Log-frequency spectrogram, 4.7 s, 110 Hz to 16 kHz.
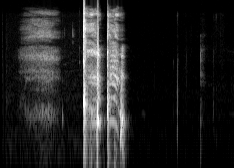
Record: {"cough_length": "4.7 s", "cough_amplitude": 32768, "cough_signal_mean_std_ratio": 0.21, "survey_phase": "beta (2021-08-13 to 2022-03-07)", "age": "45-64", "gender": "Female", "wearing_mask": "No", "symptom_cough_any": true, "symptom_runny_or_blocked_nose": true, "symptom_sore_throat": true, "symptom_onset": "3 days", "smoker_status": "Never smoked", "respiratory_condition_asthma": true, "respiratory_condition_other": false, "recruitment_source": "Test and Trace", "submission_delay": "1 day", "covid_test_result": "Positive", "covid_test_method": "RT-qPCR", "covid_ct_value": 17.9, "covid_ct_gene": "ORF1ab gene", "covid_ct_mean": 18.0, "covid_viral_load": "1300000 copies/ml", "covid_viral_load_category": "High viral load (>1M copies/ml)"}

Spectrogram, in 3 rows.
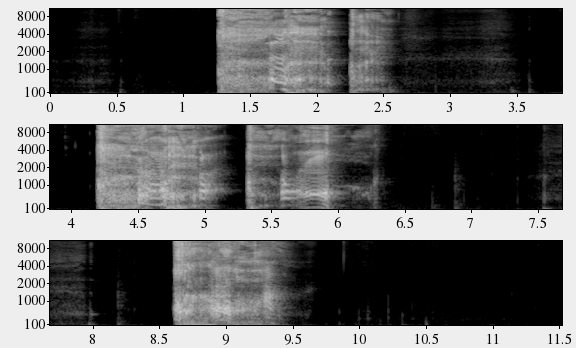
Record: {"three_cough_length": "11.5 s", "three_cough_amplitude": 19518, "three_cough_signal_mean_std_ratio": 0.4, "survey_phase": "beta (2021-08-13 to 2022-03-07)", "age": "65+", "gender": "Male", "wearing_mask": "No", "symptom_cough_any": true, "symptom_new_continuous_cough": true, "symptom_diarrhoea": true, "symptom_fatigue": true, "symptom_onset": "3 days", "smoker_status": "Ex-smoker", "respiratory_condition_asthma": false, "respiratory_condition_other": false, "recruitment_source": "Test and Trace", "submission_delay": "1 day", "covid_test_result": "Positive", "covid_test_method": "RT-qPCR", "covid_ct_value": 20.8, "covid_ct_gene": "N gene"}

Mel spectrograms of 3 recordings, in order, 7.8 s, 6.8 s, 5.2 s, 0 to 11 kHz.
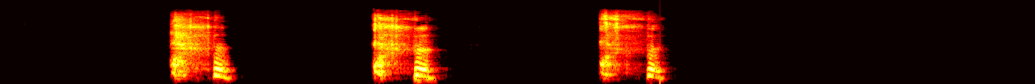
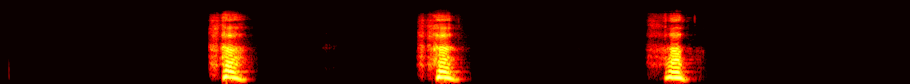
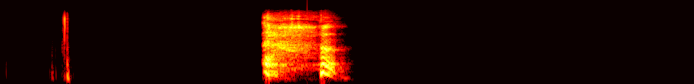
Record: {"three_cough_length": "7.8 s", "three_cough_amplitude": 31419, "three_cough_signal_mean_std_ratio": 0.29, "exhalation_length": "6.8 s", "exhalation_amplitude": 32589, "exhalation_signal_mean_std_ratio": 0.21, "cough_length": "5.2 s", "cough_amplitude": 29394, "cough_signal_mean_std_ratio": 0.23, "survey_phase": "beta (2021-08-13 to 2022-03-07)", "age": "45-64", "gender": "Female", "wearing_mask": "No", "symptom_cough_any": true, "symptom_new_continuous_cough": true, "symptom_runny_or_blocked_nose": true, "symptom_sore_throat": true, "symptom_fatigue": true, "symptom_headache": true, "smoker_status": "Never smoked", "respiratory_condition_asthma": false, "respiratory_condition_other": false, "recruitment_source": "Test and Trace", "submission_delay": "2 days", "covid_test_result": "Positive", "covid_test_method": "LFT"}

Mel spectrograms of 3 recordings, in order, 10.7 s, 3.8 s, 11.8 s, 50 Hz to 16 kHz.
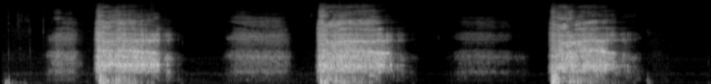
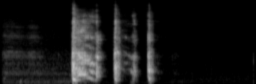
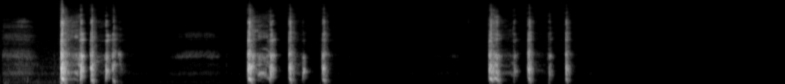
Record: {"exhalation_length": "10.7 s", "exhalation_amplitude": 32431, "exhalation_signal_mean_std_ratio": 0.48, "cough_length": "3.8 s", "cough_amplitude": 32412, "cough_signal_mean_std_ratio": 0.28, "three_cough_length": "11.8 s", "three_cough_amplitude": 32768, "three_cough_signal_mean_std_ratio": 0.19, "survey_phase": "beta (2021-08-13 to 2022-03-07)", "age": "65+", "gender": "Male", "wearing_mask": "No", "symptom_none": true, "smoker_status": "Never smoked", "respiratory_condition_asthma": false, "respiratory_condition_other": false, "recruitment_source": "REACT", "submission_delay": "1 day", "covid_test_result": "Negative", "covid_test_method": "RT-qPCR", "influenza_a_test_result": "Negative", "influenza_b_test_result": "Negative"}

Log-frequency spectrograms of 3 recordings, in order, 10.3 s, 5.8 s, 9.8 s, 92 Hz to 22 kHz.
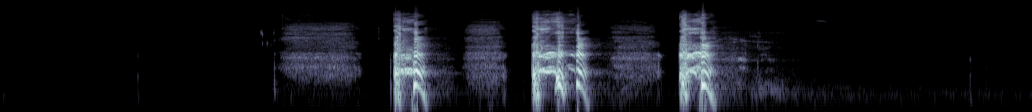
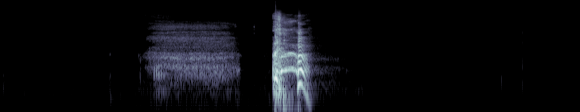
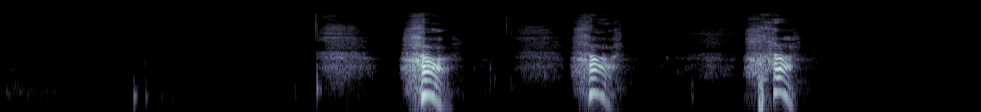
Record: {"three_cough_length": "10.3 s", "three_cough_amplitude": 32768, "three_cough_signal_mean_std_ratio": 0.27, "cough_length": "5.8 s", "cough_amplitude": 32768, "cough_signal_mean_std_ratio": 0.2, "exhalation_length": "9.8 s", "exhalation_amplitude": 31178, "exhalation_signal_mean_std_ratio": 0.23, "survey_phase": "alpha (2021-03-01 to 2021-08-12)", "age": "65+", "gender": "Male", "wearing_mask": "No", "symptom_none": true, "symptom_onset": "12 days", "smoker_status": "Never smoked", "respiratory_condition_asthma": false, "respiratory_condition_other": false, "recruitment_source": "REACT", "submission_delay": "2 days", "covid_test_result": "Negative", "covid_test_method": "RT-qPCR", "covid_ct_value": 41.0, "covid_ct_gene": "N gene"}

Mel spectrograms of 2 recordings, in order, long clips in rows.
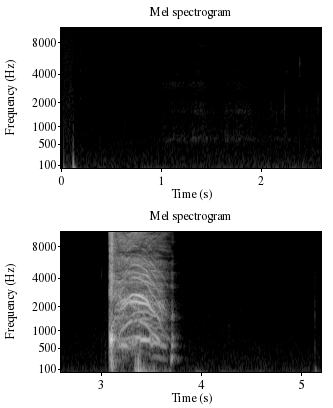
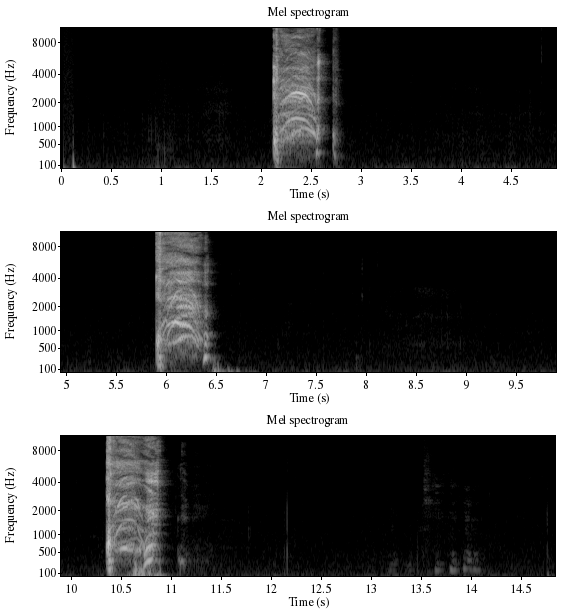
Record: {"cough_length": "5.2 s", "cough_amplitude": 19202, "cough_signal_mean_std_ratio": 0.24, "three_cough_length": "14.8 s", "three_cough_amplitude": 15922, "three_cough_signal_mean_std_ratio": 0.24, "survey_phase": "beta (2021-08-13 to 2022-03-07)", "age": "45-64", "gender": "Female", "wearing_mask": "No", "symptom_none": true, "smoker_status": "Never smoked", "respiratory_condition_asthma": false, "respiratory_condition_other": false, "recruitment_source": "REACT", "submission_delay": "2 days", "covid_test_result": "Negative", "covid_test_method": "RT-qPCR"}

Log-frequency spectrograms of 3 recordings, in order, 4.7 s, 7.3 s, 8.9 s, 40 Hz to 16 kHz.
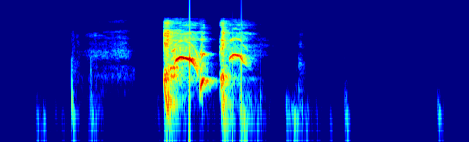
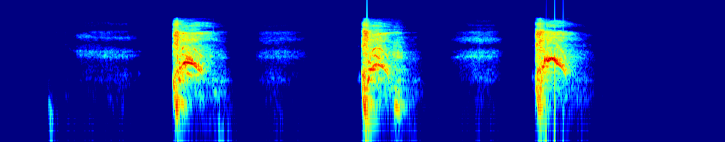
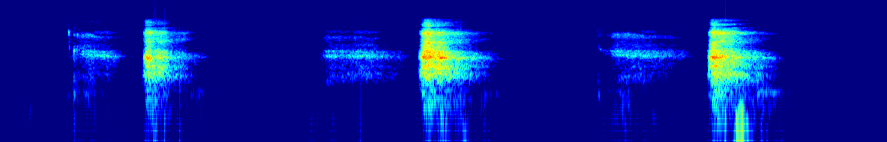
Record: {"cough_length": "4.7 s", "cough_amplitude": 29947, "cough_signal_mean_std_ratio": 0.3, "three_cough_length": "7.3 s", "three_cough_amplitude": 32012, "three_cough_signal_mean_std_ratio": 0.29, "exhalation_length": "8.9 s", "exhalation_amplitude": 21269, "exhalation_signal_mean_std_ratio": 0.27, "survey_phase": "alpha (2021-03-01 to 2021-08-12)", "age": "65+", "gender": "Female", "wearing_mask": "No", "symptom_none": true, "smoker_status": "Ex-smoker", "respiratory_condition_asthma": false, "respiratory_condition_other": false, "recruitment_source": "REACT", "submission_delay": "1 day", "covid_test_result": "Negative", "covid_test_method": "RT-qPCR"}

